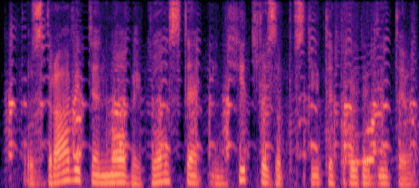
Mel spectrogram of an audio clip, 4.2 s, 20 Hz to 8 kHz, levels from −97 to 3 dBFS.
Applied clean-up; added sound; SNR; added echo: neural mask model RNNoise.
